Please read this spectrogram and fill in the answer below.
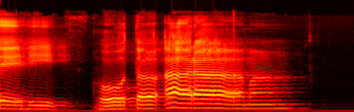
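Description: A man singing a devotional chopai verse solo and unaccompanied, in long, drawn-out notes. He breaks off briefly about a second in, then sings a longer phrase that fades near the end.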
